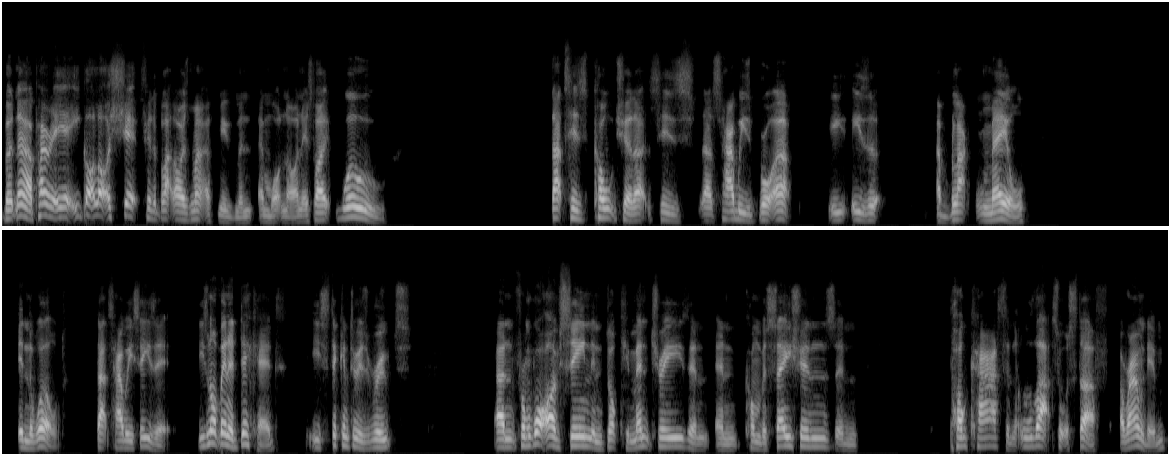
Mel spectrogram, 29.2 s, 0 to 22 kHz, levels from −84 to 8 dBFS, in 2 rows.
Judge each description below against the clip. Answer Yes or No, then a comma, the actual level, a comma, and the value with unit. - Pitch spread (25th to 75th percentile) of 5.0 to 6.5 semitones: Yes, wide, 5.5 semitones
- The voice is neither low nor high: Yes, medium, 150 Hz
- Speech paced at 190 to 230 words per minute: No, average, 155 wpm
